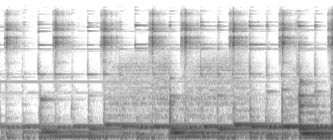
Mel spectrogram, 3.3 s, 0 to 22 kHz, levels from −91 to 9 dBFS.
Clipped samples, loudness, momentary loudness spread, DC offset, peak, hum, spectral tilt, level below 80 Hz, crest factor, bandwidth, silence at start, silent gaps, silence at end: under 0.1%; -26 LUFS; 8 LU; under 0.1%; -8 dBFS; none; -5 dB/octave; -46 dBFS; 18 dB; 17.5 kHz; 0 s; none; 0 s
